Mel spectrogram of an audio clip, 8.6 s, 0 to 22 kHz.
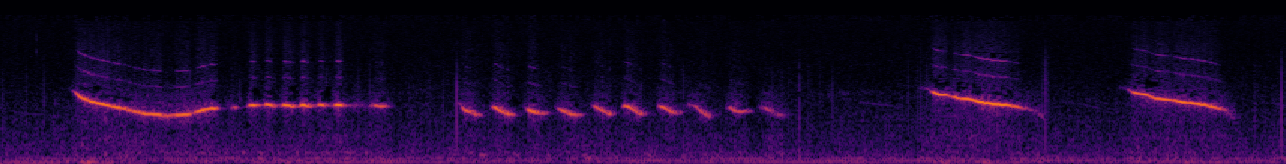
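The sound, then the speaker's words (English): A Maori tracker whistles the call of the huia, an extinct New Zealand bird: long descending glides, then a run of quick rising chirps, then two more falling slides, clear with no talking. “This is a Maori tracker whistling the call of the huia, a New Zealand bird that went extinct from overhunting and habitat loss in the 20th century.”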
